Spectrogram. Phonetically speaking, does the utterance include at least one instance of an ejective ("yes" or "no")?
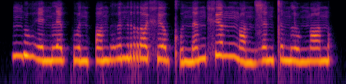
yes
